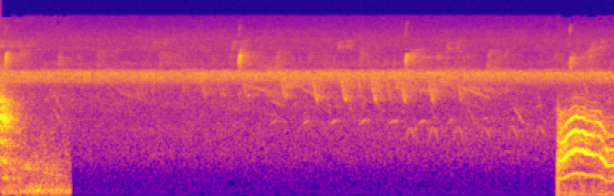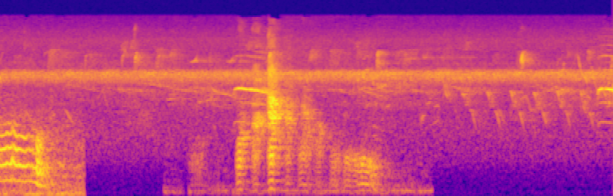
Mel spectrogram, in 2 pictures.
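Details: Wild lion cubs with their mothers in natural surroundings give one clear, wavering meow-like call, then a rougher, softer burst of calls, over a constant high buzzing background.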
